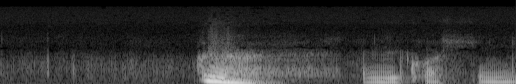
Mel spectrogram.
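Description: A man sighs with a falling voice close to a microphone.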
